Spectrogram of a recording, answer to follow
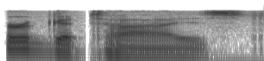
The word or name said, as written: ergotized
